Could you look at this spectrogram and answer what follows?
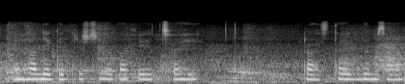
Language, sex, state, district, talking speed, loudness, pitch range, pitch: Chhattisgarhi, female, Chhattisgarh, Raigarh, 150 wpm, -16 LUFS, 235-240 Hz, 240 Hz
